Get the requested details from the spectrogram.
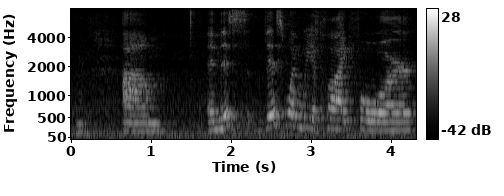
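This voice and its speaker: A woman is speaking, and noticeable background noise can be heard. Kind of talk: meeting announcements. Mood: friendly, informal. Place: hall. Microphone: camera far.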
